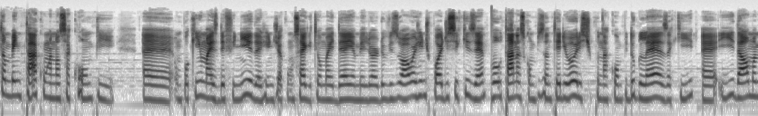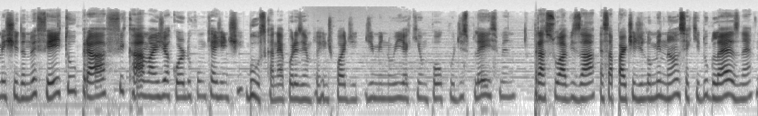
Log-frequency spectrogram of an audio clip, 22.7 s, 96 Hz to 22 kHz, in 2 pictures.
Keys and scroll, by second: 8.5 space.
